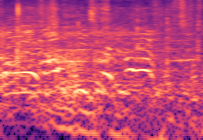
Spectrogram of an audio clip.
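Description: Many voices shouting and calling over one another at an open-air football match. After about a second and a half the shouting thins and a low rumble comes in.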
